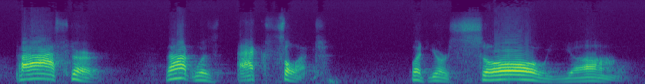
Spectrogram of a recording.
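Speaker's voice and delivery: resounding, commanding stentorian voice, booming and very drawn out. A woman from the church takes the pastor's hand every Sunday, stentorian voice. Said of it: "say in a remarkably stentorian voice".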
